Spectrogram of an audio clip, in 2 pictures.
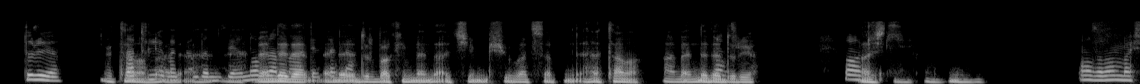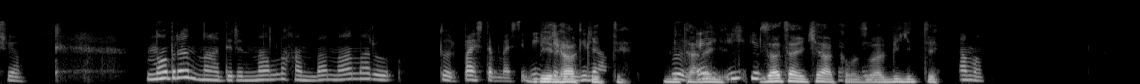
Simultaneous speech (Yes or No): Yes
